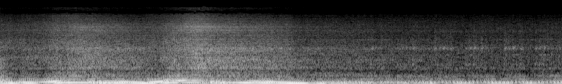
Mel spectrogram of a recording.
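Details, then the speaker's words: VW Golf Mk5 GTI, 113,000 miles, no engine light: engine blips twice then idles with an uneven, lumpy, rattly beat; owner suspects a misfire, cause unclear. Rough running. "it sounds pretty rattly so it looks like it's misfiring or something's not really right here"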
